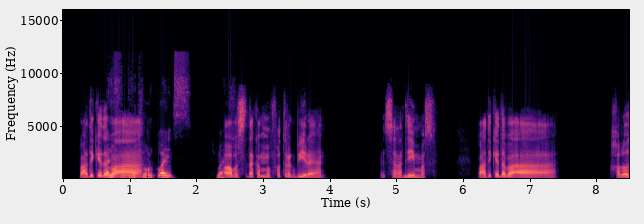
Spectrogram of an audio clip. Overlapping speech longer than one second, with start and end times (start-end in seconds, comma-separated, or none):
none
